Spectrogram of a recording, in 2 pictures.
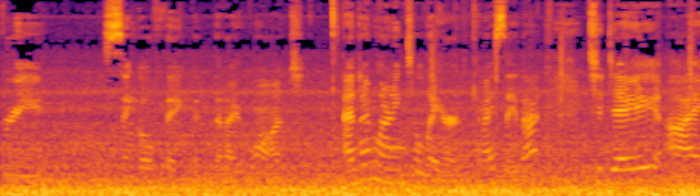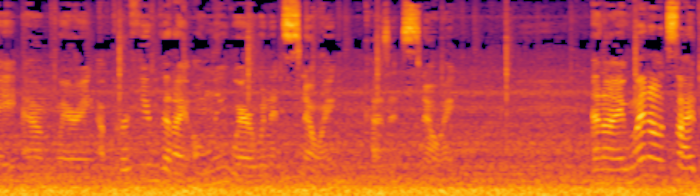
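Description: A woman talking over a steady low rumble of road noise inside a moving car's cabin.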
